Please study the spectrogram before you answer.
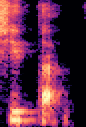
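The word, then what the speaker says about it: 下: Artinya bacanya sita.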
